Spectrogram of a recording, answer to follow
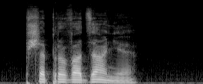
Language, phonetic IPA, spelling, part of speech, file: Polish, [ˌpʃɛprɔvaˈd͡zãɲɛ], przeprowadzanie, noun, Pl-przeprowadzanie.ogg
